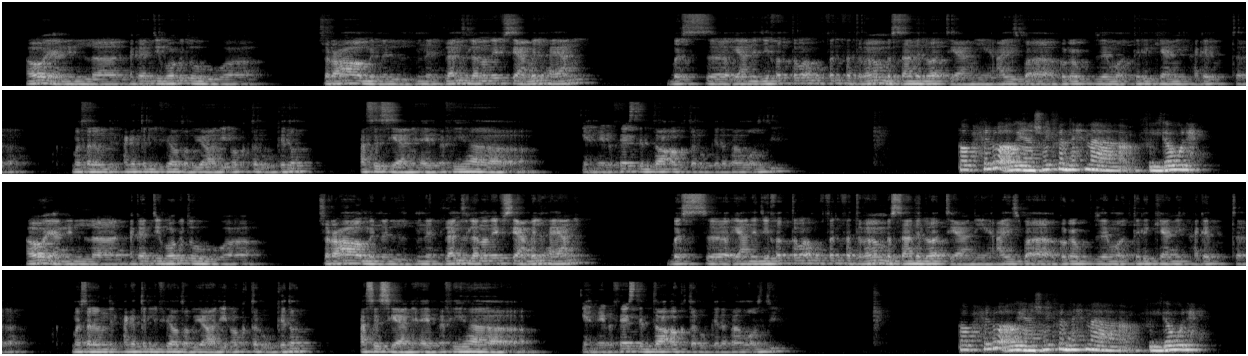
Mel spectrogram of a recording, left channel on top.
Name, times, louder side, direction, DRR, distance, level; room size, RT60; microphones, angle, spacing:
voice 1, 0.2-2.5 3.2-5.8 6.7-12.6 13.1-15.5 16.0-17.7 18.2-20.3 21.1-21.2, right 2 dB, 45° right, 5.3 m, -25 dB
voice 2, 22.0-24.4, equal, 85° left, 2.5 m, -15 dB
23.5 x 14.0 x 2.6 m
head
